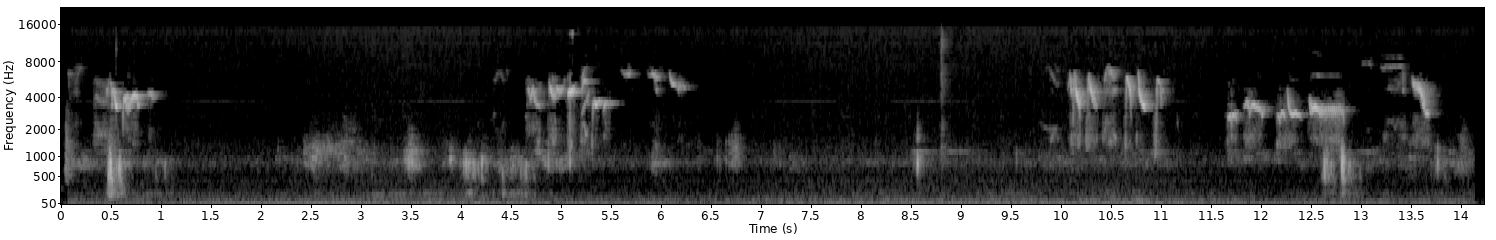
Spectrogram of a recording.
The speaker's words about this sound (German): Ja, dann einmal kurz leiser, hören wir uns einmal das Rotkehlchen an.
